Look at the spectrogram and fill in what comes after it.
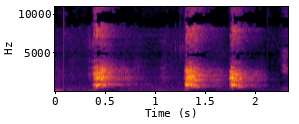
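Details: Domestic dog, a pet Rottweiler kept together with a German Shepherd, gives three short, sharp barks, one alone and then a quick pair about half a second apart.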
